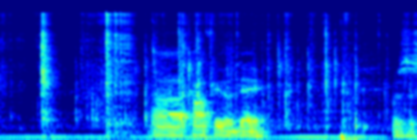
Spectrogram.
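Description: A paper bag crinkles.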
